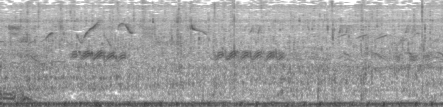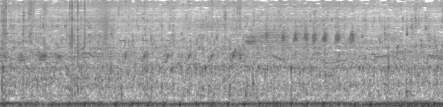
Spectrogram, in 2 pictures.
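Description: Water from a hose pouring steadily into a flooded armadillo burrow, a continuous low gurgling. Short high trills sound a few times behind it.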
